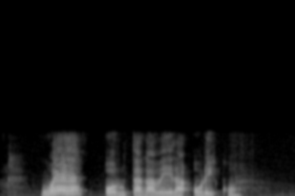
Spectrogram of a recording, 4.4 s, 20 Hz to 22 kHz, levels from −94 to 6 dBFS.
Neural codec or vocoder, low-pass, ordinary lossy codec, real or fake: none; 7.2 kHz; none; real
